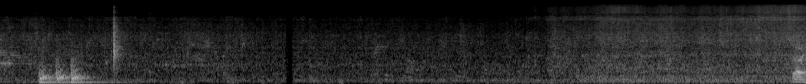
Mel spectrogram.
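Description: Kitchen faucet water running into the sink as a silicone spatula is rinsed under it, with a short low hum and a click about a second in. A faint, even hiss follows and grows a little louder near the end.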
